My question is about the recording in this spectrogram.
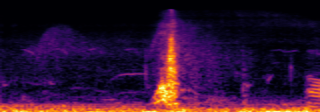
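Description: An ultralight spinning rod swishing through the air in one quick cast stroke, a single sharp swish about a second in.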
